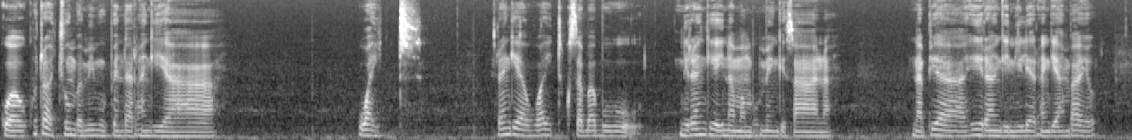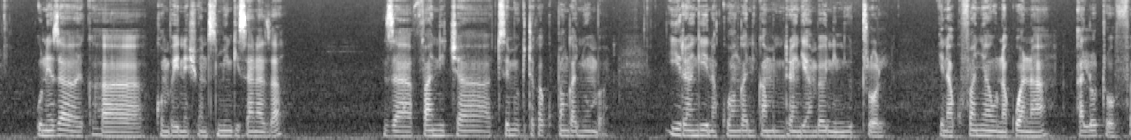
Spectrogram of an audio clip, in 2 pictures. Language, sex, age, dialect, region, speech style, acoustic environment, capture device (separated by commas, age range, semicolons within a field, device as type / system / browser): Swahili, male, 25-34, Kenya - Nairobi Sheng-influenced, Kenya, focused, traffic, desktop / Windows / Chrome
